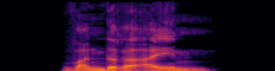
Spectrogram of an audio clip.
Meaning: inflection of einwandern: 1. first-person singular present 2. first/third-person singular subjunctive I 3. singular imperative
- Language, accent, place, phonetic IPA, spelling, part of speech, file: German, Germany, Berlin, [ˌvandəʁə ˈaɪ̯n], wandere ein, verb, De-wandere ein.ogg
